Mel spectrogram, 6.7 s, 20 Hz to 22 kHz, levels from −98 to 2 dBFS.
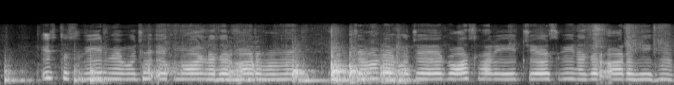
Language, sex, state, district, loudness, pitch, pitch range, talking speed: Hindi, female, Chandigarh, Chandigarh, -20 LUFS, 230 Hz, 225-235 Hz, 185 wpm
